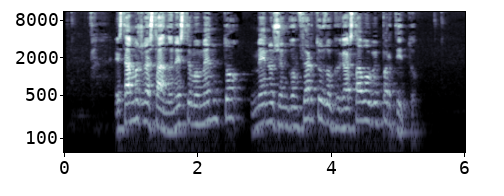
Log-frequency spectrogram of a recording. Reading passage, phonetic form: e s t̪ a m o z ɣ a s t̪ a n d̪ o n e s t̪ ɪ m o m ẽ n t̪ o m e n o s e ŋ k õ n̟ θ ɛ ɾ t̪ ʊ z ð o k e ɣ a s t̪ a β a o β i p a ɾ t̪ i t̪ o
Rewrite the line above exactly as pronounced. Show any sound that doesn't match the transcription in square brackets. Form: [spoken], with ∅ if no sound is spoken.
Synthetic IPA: e s t̪ a m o z ɣ a s t̪ a n d̪ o n e s t̪ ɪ m o m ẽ n t̪ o m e n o s e ŋ k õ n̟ θ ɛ ɾ t̪ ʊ z ð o k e ɣ a s t̪ a β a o β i p a ɾ t̪ i t̪ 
